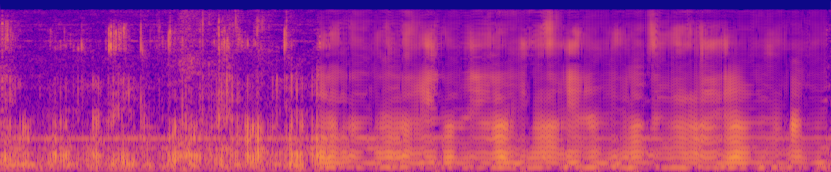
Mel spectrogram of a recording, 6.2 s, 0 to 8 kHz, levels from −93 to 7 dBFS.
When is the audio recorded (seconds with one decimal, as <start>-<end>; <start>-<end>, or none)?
0.0-2.4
